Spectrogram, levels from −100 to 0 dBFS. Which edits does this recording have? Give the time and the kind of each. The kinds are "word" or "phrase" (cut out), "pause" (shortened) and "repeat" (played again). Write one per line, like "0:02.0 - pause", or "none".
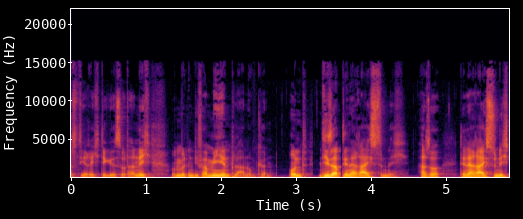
0:01.6 - word
0:02.5 - word
0:03.6 - word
